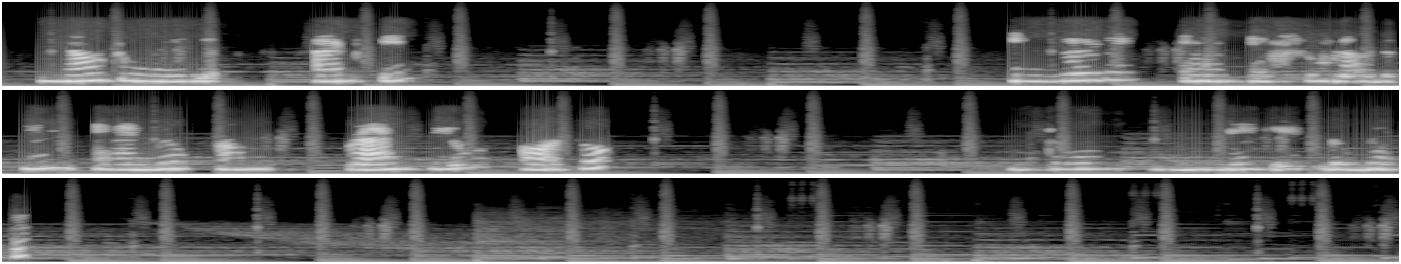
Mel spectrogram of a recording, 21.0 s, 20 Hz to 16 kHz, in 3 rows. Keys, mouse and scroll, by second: 20.3 Tab, 20.4 a, 20.8 right click.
